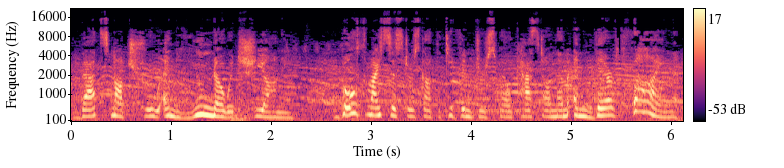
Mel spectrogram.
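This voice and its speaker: A woman's voice: a little high, normal speed, crowd noise, noisy background, close to an everyday voice. An actress voicing an anxious, insistent townswoman in a video game.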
